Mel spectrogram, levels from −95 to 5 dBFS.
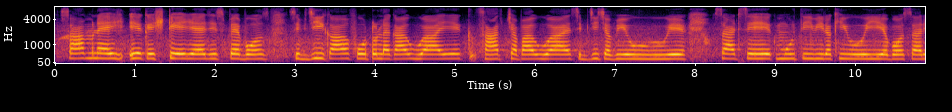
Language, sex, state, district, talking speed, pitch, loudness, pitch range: Hindi, female, Chhattisgarh, Raigarh, 175 wpm, 245 Hz, -14 LUFS, 235-255 Hz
